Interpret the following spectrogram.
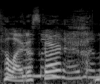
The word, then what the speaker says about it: Kaleidostar: Yeah, wait, because it's like a kaleidoscope, so like Kaleidostar.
